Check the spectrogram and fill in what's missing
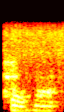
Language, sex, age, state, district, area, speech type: Hindi, male, 45-60, Uttar Pradesh, Sitapur, rural, conversation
